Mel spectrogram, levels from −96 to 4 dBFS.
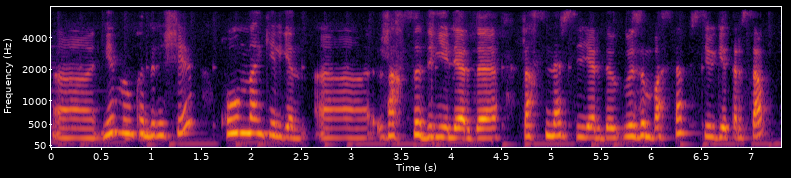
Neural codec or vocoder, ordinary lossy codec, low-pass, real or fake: none; AAC, 48 kbps; 7.2 kHz; real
